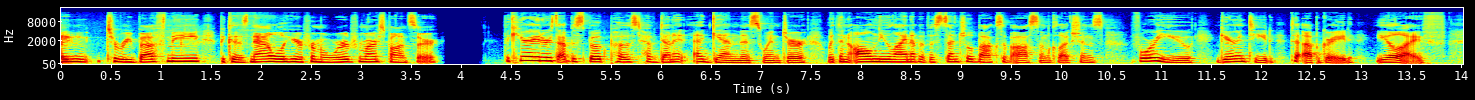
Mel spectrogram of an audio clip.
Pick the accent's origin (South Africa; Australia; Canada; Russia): Canada; being from Canada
